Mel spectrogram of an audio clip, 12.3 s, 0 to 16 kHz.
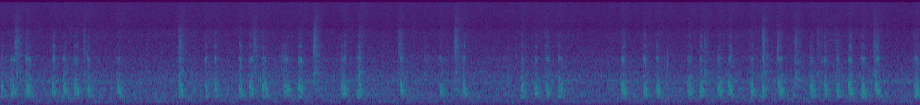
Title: Ps3 making noise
